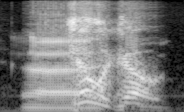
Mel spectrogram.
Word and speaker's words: Chillicothe: Chillicothe. I think that's how you say that. I'm from Ohio, and I don't even know how to pronounce that fucking thing. Chillicothe.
